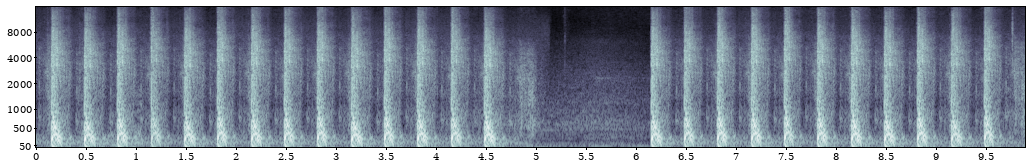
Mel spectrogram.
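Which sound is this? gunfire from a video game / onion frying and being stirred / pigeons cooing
gunfire from a video game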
